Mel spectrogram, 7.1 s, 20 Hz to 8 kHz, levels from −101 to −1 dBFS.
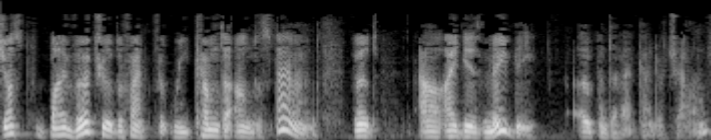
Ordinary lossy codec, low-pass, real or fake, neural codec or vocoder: MP3, 24 kbps; 7.2 kHz; fake; codec, 44.1 kHz, 3.4 kbps, Pupu-Codec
